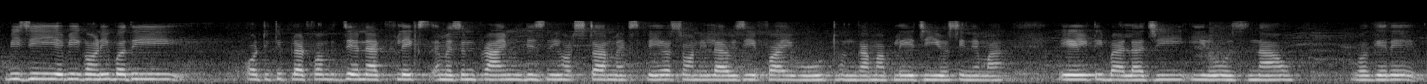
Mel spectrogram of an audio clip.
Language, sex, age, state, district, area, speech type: Gujarati, female, 45-60, Gujarat, Surat, urban, spontaneous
